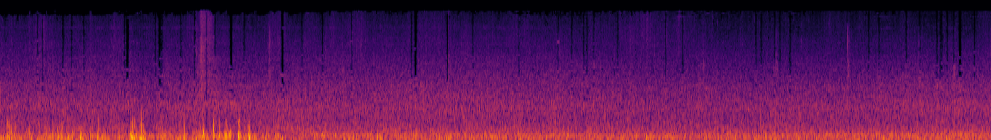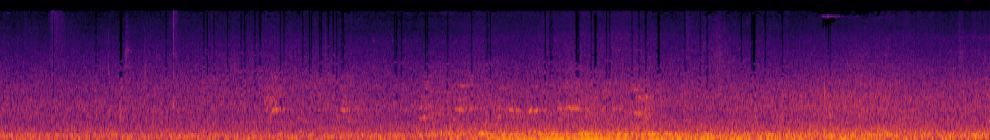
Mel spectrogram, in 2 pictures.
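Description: Traffic hums steadily on a nearby street outdoors.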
